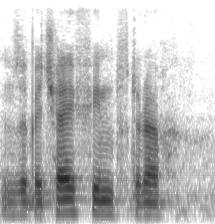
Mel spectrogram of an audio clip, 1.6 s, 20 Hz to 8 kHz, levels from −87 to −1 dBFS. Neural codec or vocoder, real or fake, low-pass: codec, 24 kHz, 0.9 kbps, WavTokenizer, medium speech release version 1; fake; 7.2 kHz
